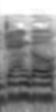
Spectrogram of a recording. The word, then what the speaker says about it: Django: And uh he's also known for the song Freedom from the J the Django Unchained soundtrack. Did you just say Django? Django. It's Jango. The D is silent.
